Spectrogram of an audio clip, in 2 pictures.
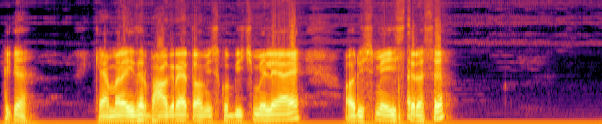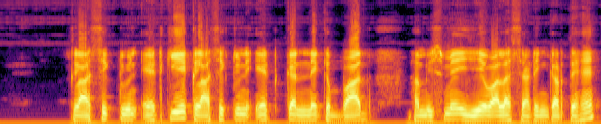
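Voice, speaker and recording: A man hosting an animation software tutorial, walking through each step and checking in with "okay" again and again. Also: on the low side, fairly even intonation, moderate pace, pauses often, no echo. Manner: step-by-step, repeats "ठीक है" often. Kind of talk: screen-recorded software tutorial.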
